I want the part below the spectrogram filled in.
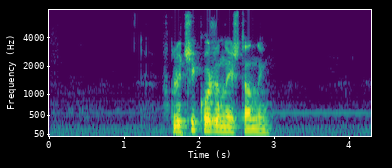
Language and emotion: Russian, neutral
